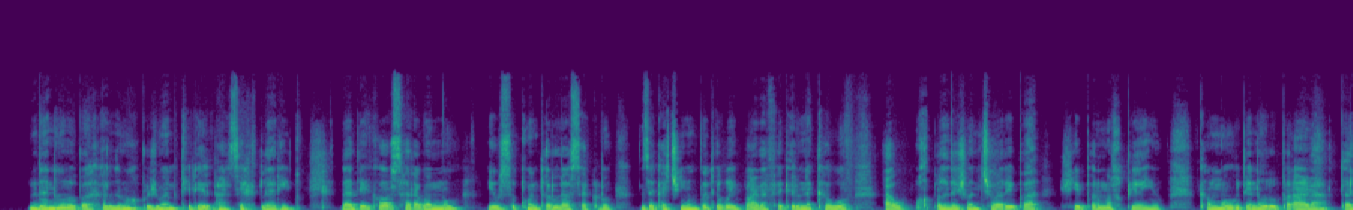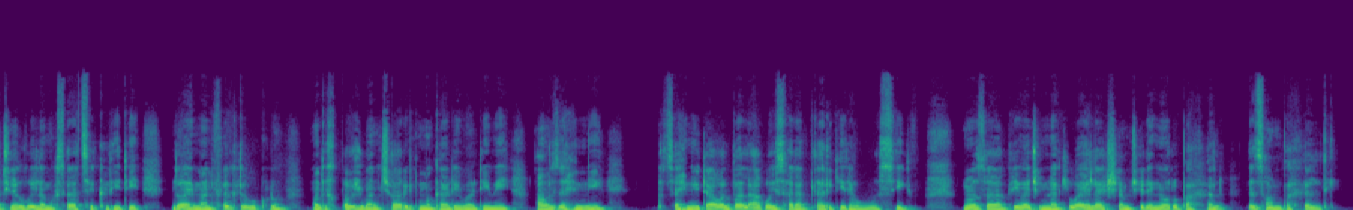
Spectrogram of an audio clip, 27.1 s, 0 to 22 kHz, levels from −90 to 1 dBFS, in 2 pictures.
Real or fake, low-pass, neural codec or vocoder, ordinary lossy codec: fake; 14.4 kHz; codec, 44.1 kHz, 7.8 kbps, Pupu-Codec; MP3, 96 kbps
